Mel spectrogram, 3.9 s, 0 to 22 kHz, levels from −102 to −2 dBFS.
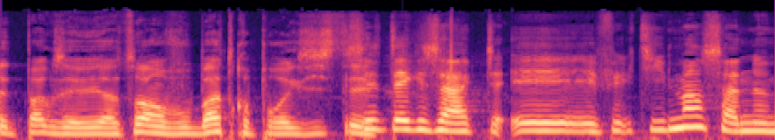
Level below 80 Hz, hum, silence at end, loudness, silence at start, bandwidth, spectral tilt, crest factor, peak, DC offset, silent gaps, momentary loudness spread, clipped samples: -46 dBFS; none; 0 s; -16 LUFS; 0 s; 16 kHz; -6 dB/octave; 16 dB; 0 dBFS; under 0.1%; none; 7 LU; under 0.1%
